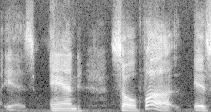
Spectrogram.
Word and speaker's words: pho: Uh, but anyways, so I just wonder if anybody watching knows what fu is. And so fu is spelled pho. Looks like fo, but it's pronounced fu.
